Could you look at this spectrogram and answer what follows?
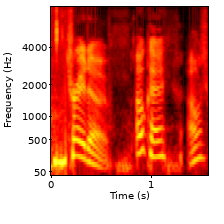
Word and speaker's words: Tretow: Tretow. Tretow.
